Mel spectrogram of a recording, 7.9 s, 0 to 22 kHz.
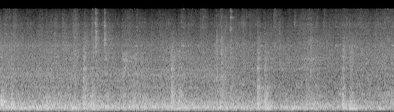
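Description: Cabin noise of a KiHa 200 diesel railcar under way: a steady low drone of engine and running gear, with irregular sharp clicks, some in quick pairs, as the wheels pass over rail joints.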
